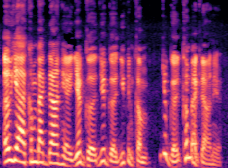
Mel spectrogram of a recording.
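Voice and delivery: high-pitched mock coaxing, easing down. [name] calling Lowton back downstairs, mock coaxing. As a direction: imitate someone beckoning in a high voice.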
